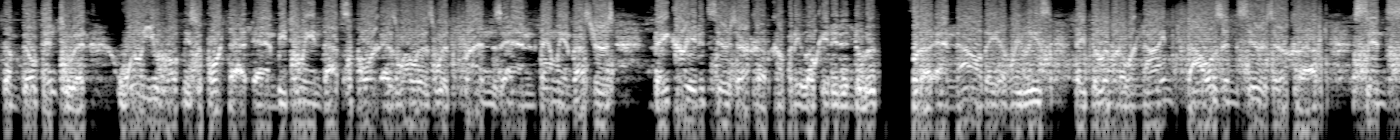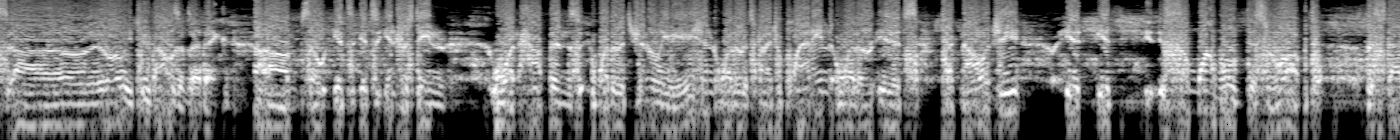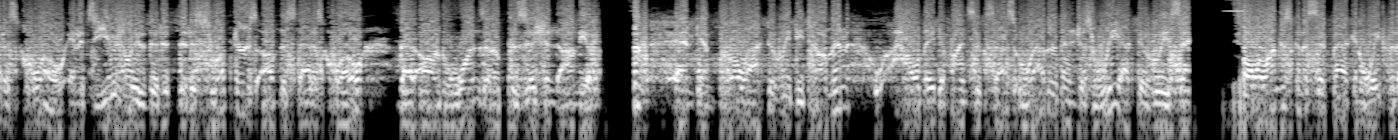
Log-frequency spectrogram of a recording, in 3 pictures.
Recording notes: recorded in flight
